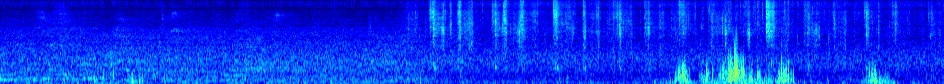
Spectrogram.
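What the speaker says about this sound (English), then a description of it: "these are the horses of the king and queen of Denmark" Horses in the royal stables in Copenhagen walk with hollow clip-clop hoof strikes on a hard floor, growing louder and closer toward the end, over a steady background hum.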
